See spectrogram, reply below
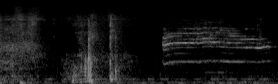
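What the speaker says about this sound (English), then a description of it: "Skinny is a male cat" A male cat named Skinny, a studio mascot, meows once clearly and close by, a drawn-out tonal cry after a few brief rustling sounds, with no talking over it.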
